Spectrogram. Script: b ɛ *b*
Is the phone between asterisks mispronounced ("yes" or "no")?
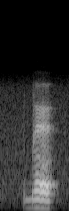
yes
